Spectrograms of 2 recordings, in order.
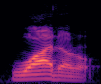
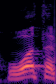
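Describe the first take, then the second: First: "water" drawn out with a flapped d for the t; American-style water. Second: "water" with a crisp, clear t in the middle; water with hard T. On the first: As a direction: say "water" slowly as wa-der. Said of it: "Water inni haala kanaan pronounce godha". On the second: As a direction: pronounce "water" as wa-tar, sounding the t. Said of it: "We can say that water hin jennu". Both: Shown as a demonstration.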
